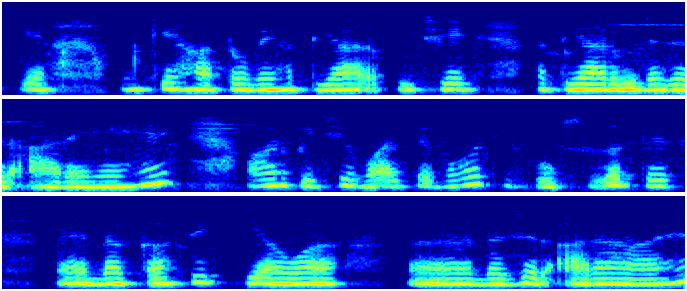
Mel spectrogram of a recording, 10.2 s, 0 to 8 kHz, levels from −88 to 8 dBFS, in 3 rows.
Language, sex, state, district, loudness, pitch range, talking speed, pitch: Hindi, female, Bihar, Araria, -31 LUFS, 170-190 Hz, 150 wpm, 180 Hz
